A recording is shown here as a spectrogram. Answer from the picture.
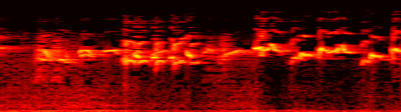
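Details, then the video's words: White-rumped shama singing a short run of sweet, slurred whistles that step up and down in pitch, continuous and loud, with a faint low rumble in the background. "Suara Burung Kacer Gacor full isian Nembak"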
